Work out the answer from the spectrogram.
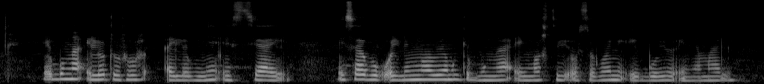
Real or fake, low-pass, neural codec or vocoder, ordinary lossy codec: fake; none; codec, 44.1 kHz, 7.8 kbps, DAC; none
